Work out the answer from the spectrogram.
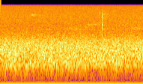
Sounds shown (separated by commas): unidentified sound, unidentified bird chip note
